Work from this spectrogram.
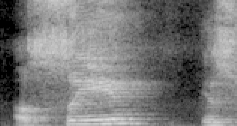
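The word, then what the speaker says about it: الصين: As-Sin is China. Huwa min as-Sini, and we already mentioned that Sad, the lam is not pronounced because it's Sad is a sun letter.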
